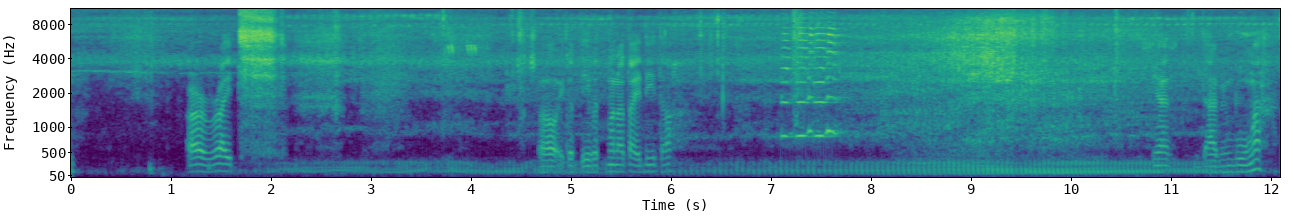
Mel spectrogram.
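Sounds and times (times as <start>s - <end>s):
motorcycle engine running: 2.1s - 12.0s
short high beep: 7.1s - 7.8s.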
